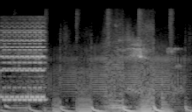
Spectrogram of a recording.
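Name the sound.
telephone ringing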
